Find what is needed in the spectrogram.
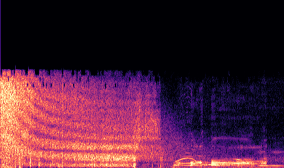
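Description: Model rocket motor burning at liftoff: a loud hiss with falling tones as the rocket climbs away, stopping suddenly about two seconds in as the motor burns out. Excited voices of onlookers follow.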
